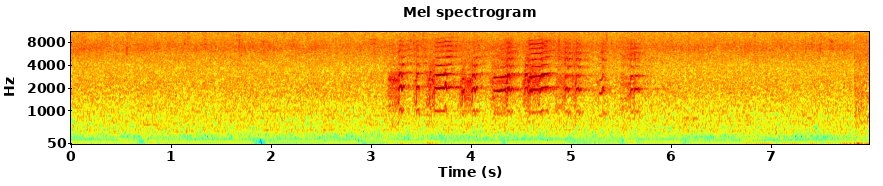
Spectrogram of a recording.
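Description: A bird calls in a quick run of short notes for about two and a half seconds, starting about three seconds in, over a steady hiss.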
